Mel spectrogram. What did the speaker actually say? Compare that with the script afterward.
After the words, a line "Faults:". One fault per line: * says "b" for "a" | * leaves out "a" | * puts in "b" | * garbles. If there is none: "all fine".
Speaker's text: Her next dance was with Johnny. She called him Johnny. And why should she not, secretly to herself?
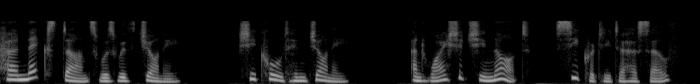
Her next dance was with Johnny. She called him Johnny. And why should she not, secretly to herself?
Faults:
all fine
